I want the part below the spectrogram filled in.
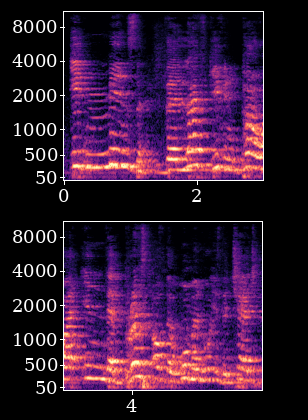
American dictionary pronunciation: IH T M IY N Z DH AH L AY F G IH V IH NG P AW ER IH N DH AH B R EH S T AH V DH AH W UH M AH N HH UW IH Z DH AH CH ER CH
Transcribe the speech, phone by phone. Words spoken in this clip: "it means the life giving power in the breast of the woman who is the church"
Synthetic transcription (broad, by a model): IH T M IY N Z DH AH L AY F G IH V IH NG P AW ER IH N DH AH B R EH S T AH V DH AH W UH M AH N HH UW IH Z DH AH CH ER CH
